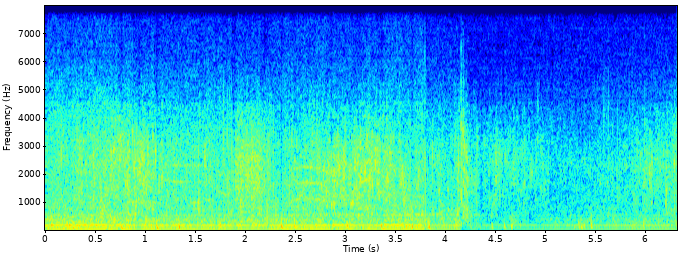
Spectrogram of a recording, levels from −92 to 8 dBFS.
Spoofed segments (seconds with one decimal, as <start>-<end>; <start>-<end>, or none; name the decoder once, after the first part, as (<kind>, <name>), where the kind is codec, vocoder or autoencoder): 0.0-0.8 (vocoder, Vocos); 2.9-3.8; 4.3-5.1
